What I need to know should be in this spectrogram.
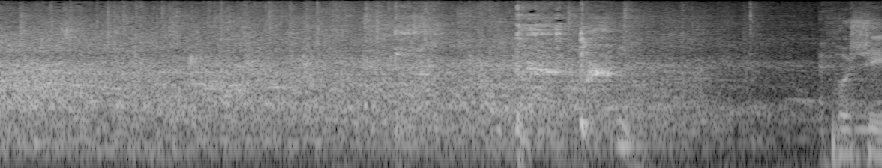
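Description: Two men laugh close by.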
